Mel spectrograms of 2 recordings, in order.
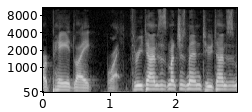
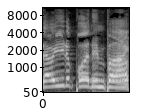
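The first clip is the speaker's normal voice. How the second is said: put-on celebrity-style voice, pitched very high; 10 semitones higher than usual. Teasing the other speaker about sounding like Bill Cosby: Bill Cosby voice. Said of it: "you always try to sound like Bill Cosby?".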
